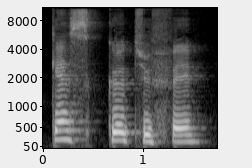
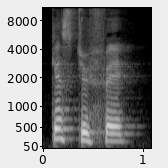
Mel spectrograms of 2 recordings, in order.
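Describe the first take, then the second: First: The word 'que' is clearly pronounced. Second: The word 'que' is dropped or swallowed. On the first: This is the correct standard form. "au lieu de" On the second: This is the casual everyday form. "tu entendras"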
